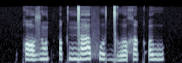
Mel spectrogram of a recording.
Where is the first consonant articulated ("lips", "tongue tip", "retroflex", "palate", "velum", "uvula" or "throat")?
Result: uvula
